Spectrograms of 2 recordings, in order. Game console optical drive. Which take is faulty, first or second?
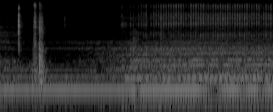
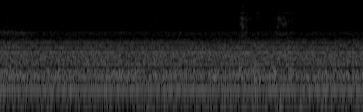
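first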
